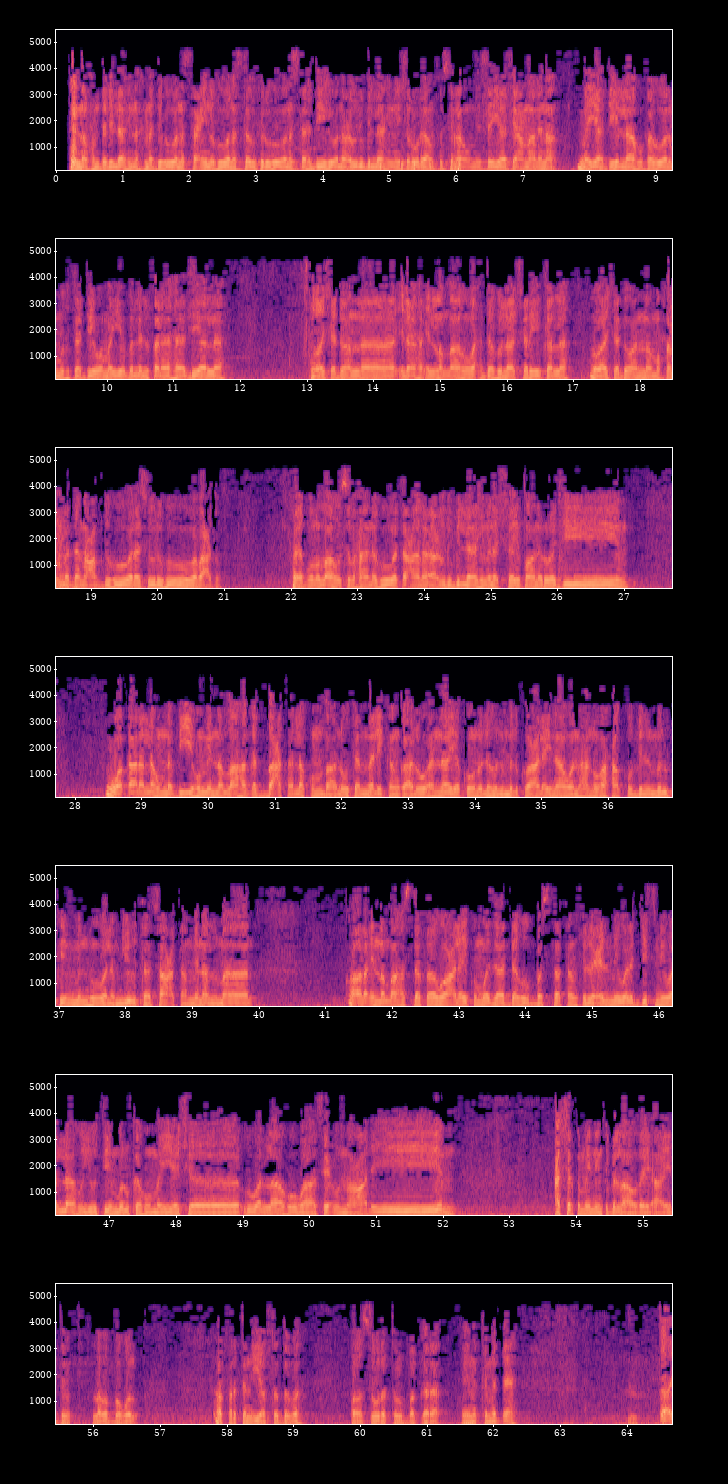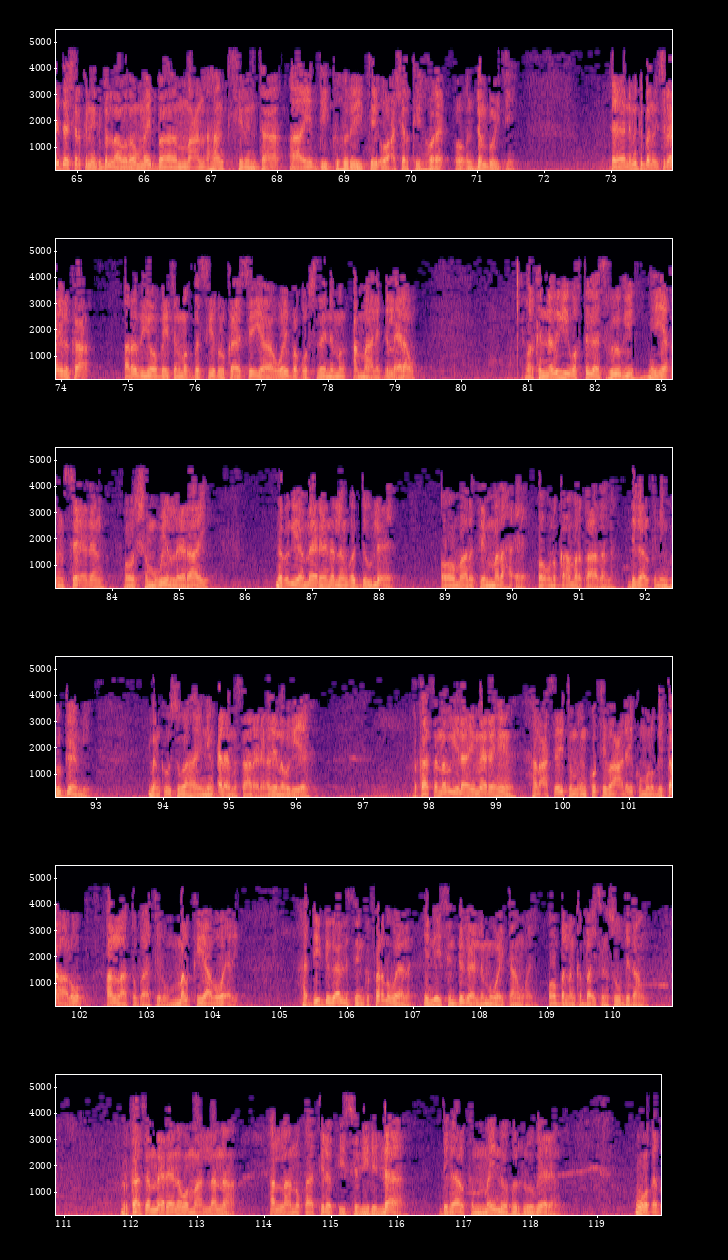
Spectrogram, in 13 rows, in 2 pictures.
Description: Casharka Tafsiirka Maay 32aad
